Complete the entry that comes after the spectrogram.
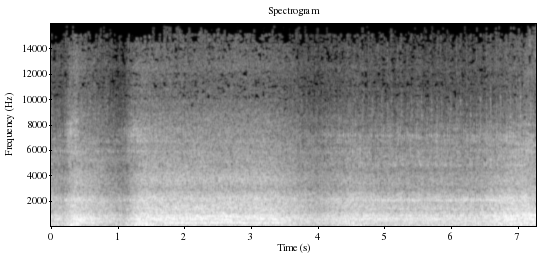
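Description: Chevrolet Corvair air-cooled flat-six engine running steadily on a test stand, its exhaust led through flex pipes into mufflers.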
